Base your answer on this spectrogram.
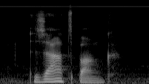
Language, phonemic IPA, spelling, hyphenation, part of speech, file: Dutch, /ˈzaːt.bɑŋk/, zaadbank, zaad‧bank, noun, Nl-zaadbank.ogg
- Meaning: 1. a sperm bank 2. a bank on the seabed with a high concentration of mussel larvae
